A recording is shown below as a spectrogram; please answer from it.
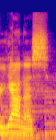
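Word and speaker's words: Janus: boy's name is Yanis I always used to pronounce it Janice but then I saw goldeneye and they had it pronounces Yanis in that so that's gonna why do that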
